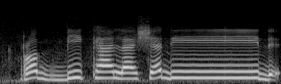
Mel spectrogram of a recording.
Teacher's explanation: Ro dibaca secara tafkhim karena ro barisnya di atas, ditebalkan ya.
